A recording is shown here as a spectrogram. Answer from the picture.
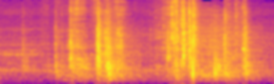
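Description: A Notifier fire alarm pull station being picked up and pulled off a crowded shelf of alarm devices, knocking and rattling against them. The knocks come in two clusters, one about three quarters of a second in and a louder one around a second and a half.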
